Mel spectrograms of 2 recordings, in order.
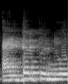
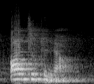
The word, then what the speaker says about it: entrepreneur: पहली बात तो एंटरप्रेन्योर नहीं है, इट्स entrepreneur. It's entrepreneur, बट है.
